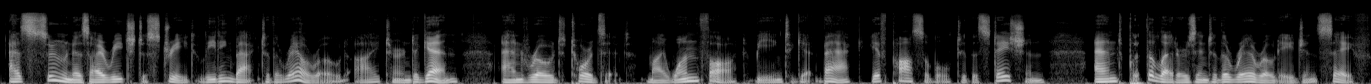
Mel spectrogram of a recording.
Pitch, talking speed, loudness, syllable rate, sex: 115 Hz, 175 wpm, -21 LUFS, 4.5 syllables/s, male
